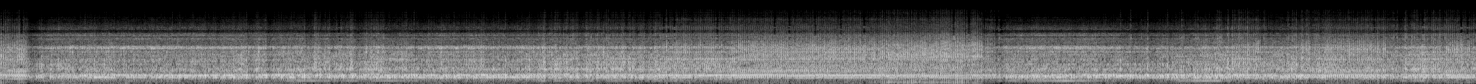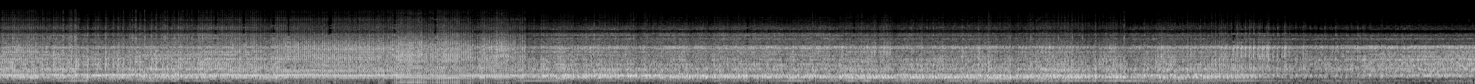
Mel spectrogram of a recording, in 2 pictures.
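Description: Volvo 240 estate banger race car's engine running hard under racing load, heard from inside the stripped cabin. The note is loud and steady, wavering in pitch as the car laps.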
